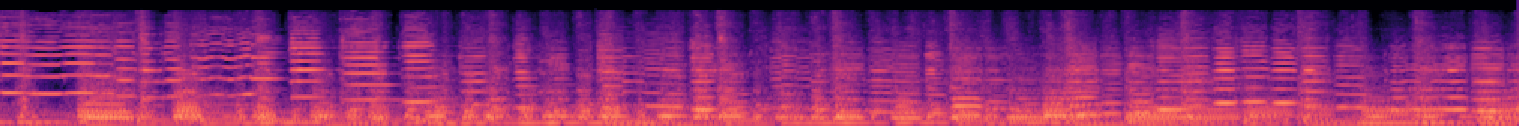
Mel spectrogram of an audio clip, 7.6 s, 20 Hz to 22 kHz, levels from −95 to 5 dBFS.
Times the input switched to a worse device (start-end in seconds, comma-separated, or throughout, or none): none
